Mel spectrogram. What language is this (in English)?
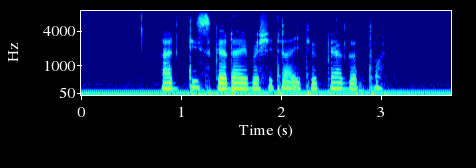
Amharic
